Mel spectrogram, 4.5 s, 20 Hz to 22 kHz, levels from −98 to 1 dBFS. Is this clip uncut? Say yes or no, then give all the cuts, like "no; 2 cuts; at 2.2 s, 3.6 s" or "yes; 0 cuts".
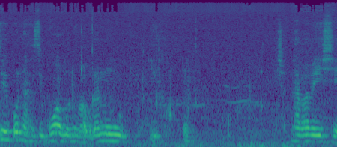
yes; 0 cuts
